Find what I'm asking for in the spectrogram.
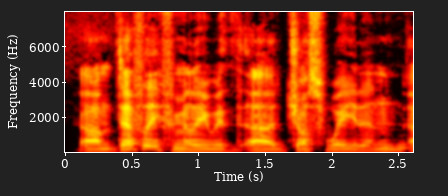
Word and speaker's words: Whedon: And I should probably mention that this film was written by Joss Whedon, or Whedon. I'll never know how you pronounce his name. – Yeah, so I think it's Whedon.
